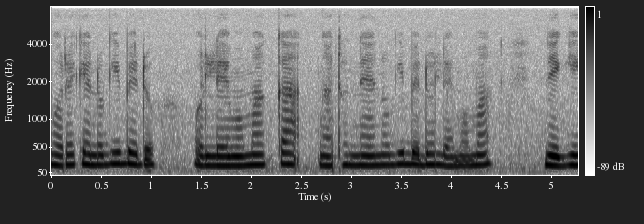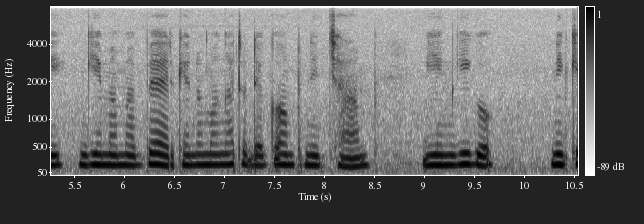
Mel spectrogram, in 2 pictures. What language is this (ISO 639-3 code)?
luo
